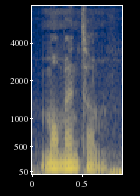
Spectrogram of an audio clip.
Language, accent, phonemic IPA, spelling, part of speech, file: English, US, /ˌmoʊˈmɛntəm/, momentum, noun, En-us-momentum.ogg
- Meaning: Of a body in motion: the tendency of a body to maintain its inertial motion; the product of its mass and velocity, or the vector sum of the products of its masses and velocities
